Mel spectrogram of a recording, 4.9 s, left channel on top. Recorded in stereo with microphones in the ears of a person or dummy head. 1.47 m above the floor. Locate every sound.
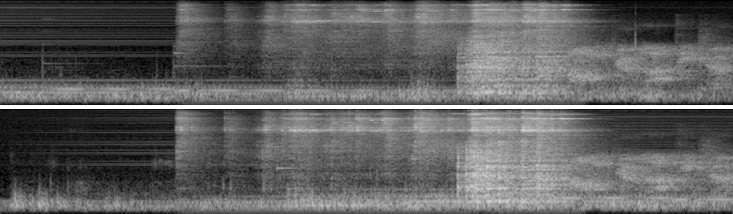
1.2 s a dropped coin: 30° right (ahead or behind), 1.0 m
3.8 s whispering: 30° left (ahead or behind), 2 m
